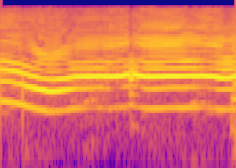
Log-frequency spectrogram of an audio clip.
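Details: Young child in hospital given an injection in the hip, coaxed with chocolate: loud, sustained high-pitched distressed crying during the procedure.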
